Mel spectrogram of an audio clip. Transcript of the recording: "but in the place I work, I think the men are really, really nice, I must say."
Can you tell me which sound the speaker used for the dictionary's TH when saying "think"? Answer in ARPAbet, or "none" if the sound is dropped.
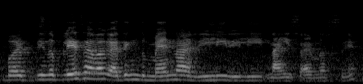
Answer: T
